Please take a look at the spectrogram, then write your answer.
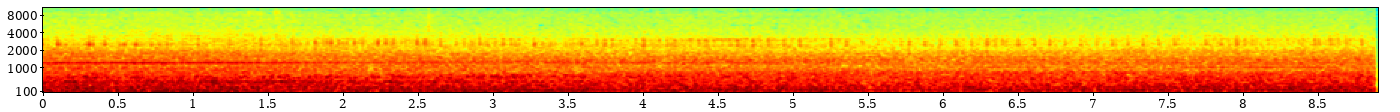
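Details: PC makes a steady, even whirring hiss with a faint thin tone and no rhythm, for the past few days; an odd fan-like noise of unknown cause.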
